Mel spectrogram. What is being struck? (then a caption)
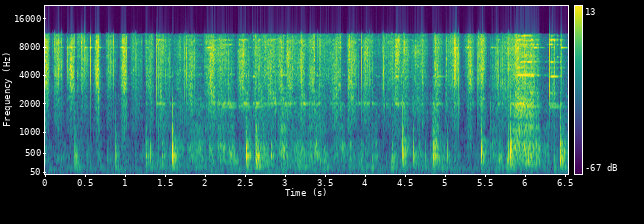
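Ceramic mug. Long acrylic nails tap and rub the printed base and rim of a blue speckled ceramic mug lying on its side. The result is a quick, irregular run of sharp, bright clicks with short ceramic ring, mixed with soft scratchy rubbing and almost no low end.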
